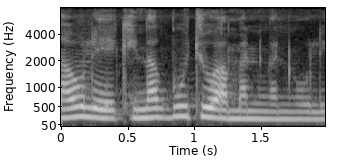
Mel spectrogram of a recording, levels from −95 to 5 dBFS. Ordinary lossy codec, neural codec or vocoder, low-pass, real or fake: none; none; none; real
